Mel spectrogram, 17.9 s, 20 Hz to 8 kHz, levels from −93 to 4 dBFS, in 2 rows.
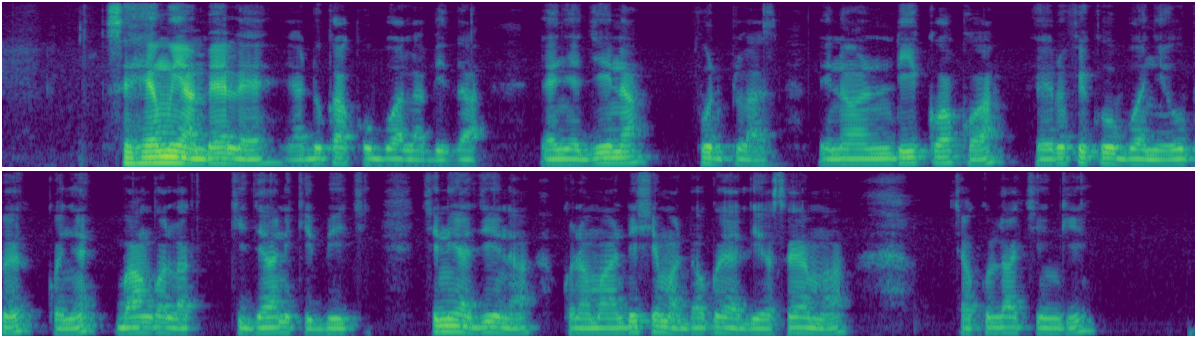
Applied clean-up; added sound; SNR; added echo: none; none; none; none.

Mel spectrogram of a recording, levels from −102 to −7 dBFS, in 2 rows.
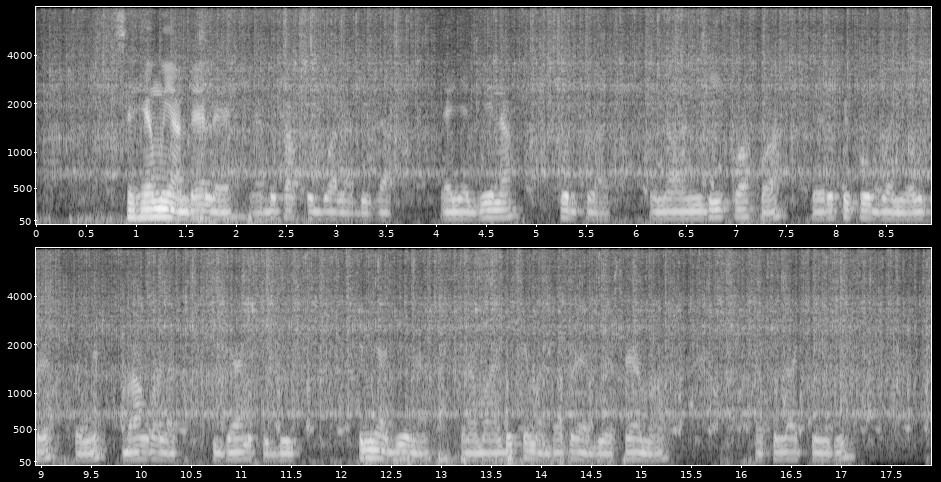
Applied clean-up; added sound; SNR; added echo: none; Engine; 5 dB; none.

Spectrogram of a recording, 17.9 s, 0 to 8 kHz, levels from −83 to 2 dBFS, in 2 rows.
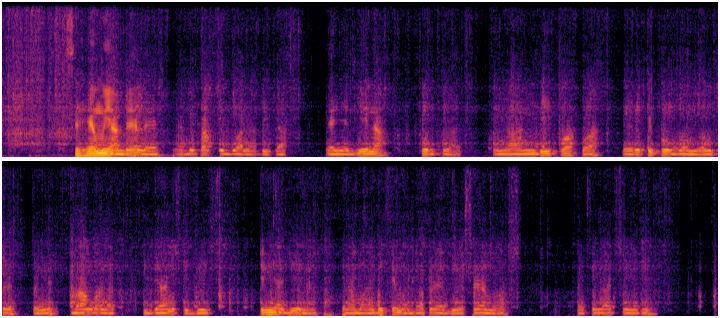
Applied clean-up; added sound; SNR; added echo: neural mask model RNNoise.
